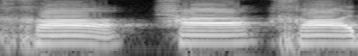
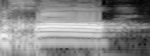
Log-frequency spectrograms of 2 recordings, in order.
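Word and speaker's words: خ: Lalu kemudian kha di situ tempatnya, jadi bacanya bukan kho, ini tetap mangap kha. Kedengerannya a tapi ada o-nya karena pangkal lidahnya naik. Tuh kan? Kha bukan kho. Ini bentuk mulutnya ini kan kho, salah. Kha.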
